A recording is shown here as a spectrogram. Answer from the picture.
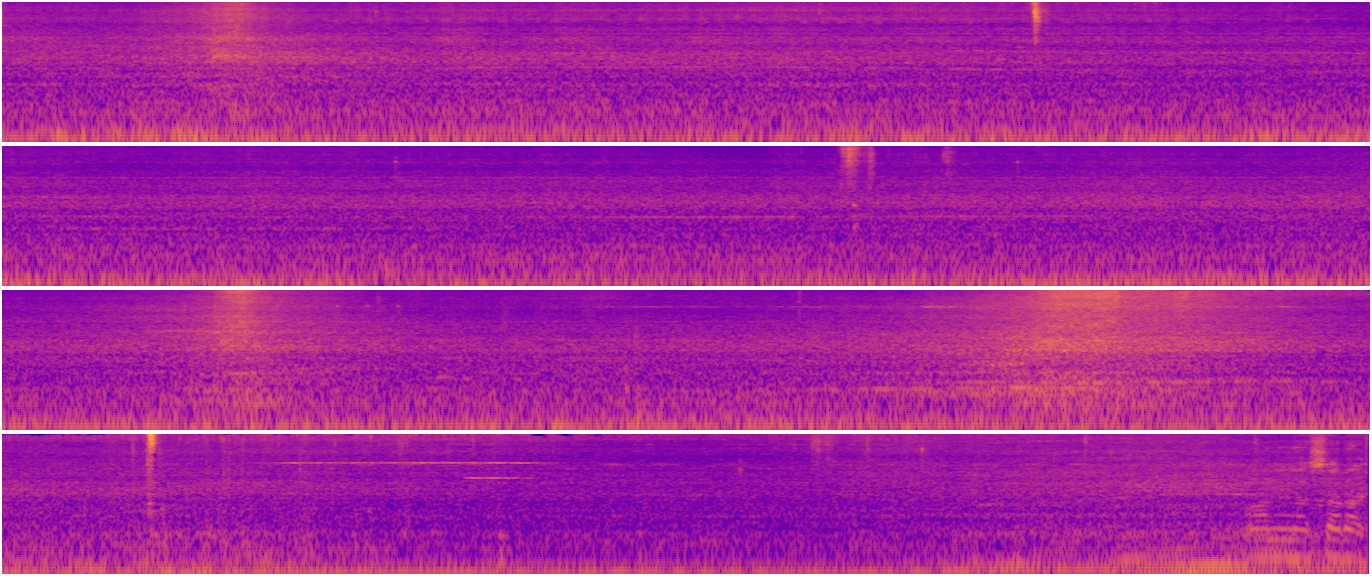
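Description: Steady low road and engine rumble from inside a moving car, with oncoming cars rushing past about a second in, again around fifteen seconds in, and once more a few seconds later.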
